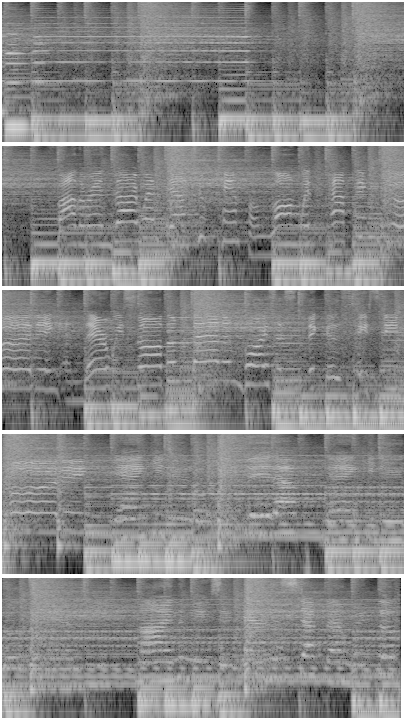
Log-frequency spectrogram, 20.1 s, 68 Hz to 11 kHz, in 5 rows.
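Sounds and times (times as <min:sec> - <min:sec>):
upbeat song with singing: 0:04.5 - 0:20.0.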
